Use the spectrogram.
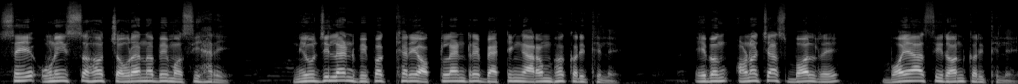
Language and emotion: Odia, neutral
